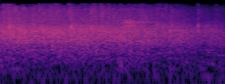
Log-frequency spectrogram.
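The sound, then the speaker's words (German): An audience applauds the WDR Funkhausorchester after a concert piece in the large broadcast hall of the WDR Funkhaus, a dense, steady clapping that tapers slightly at the end. “Ein Riesenapplaus bitte nochmal für dieses sensationelle Orchester.”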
